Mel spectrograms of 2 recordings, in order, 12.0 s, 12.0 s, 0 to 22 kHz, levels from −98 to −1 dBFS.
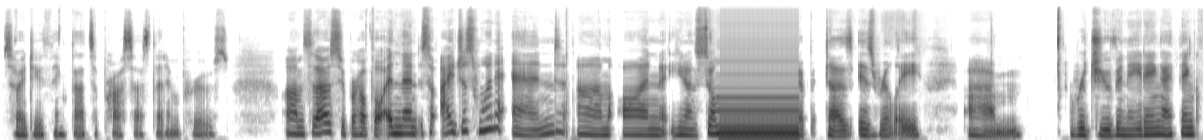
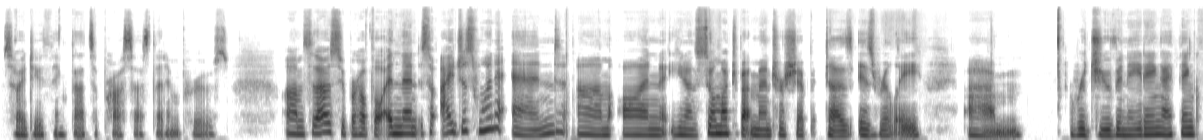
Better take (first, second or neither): second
